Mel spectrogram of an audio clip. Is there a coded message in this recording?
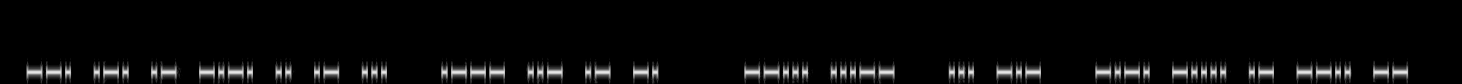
Yes: Morse code from 0.3 to 14.1 s, heard as a keyed tone, about 25 wpm, spaced as for 20 wpm, 570 Hz. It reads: GRACIAS JUAN 73 SK C6AZM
